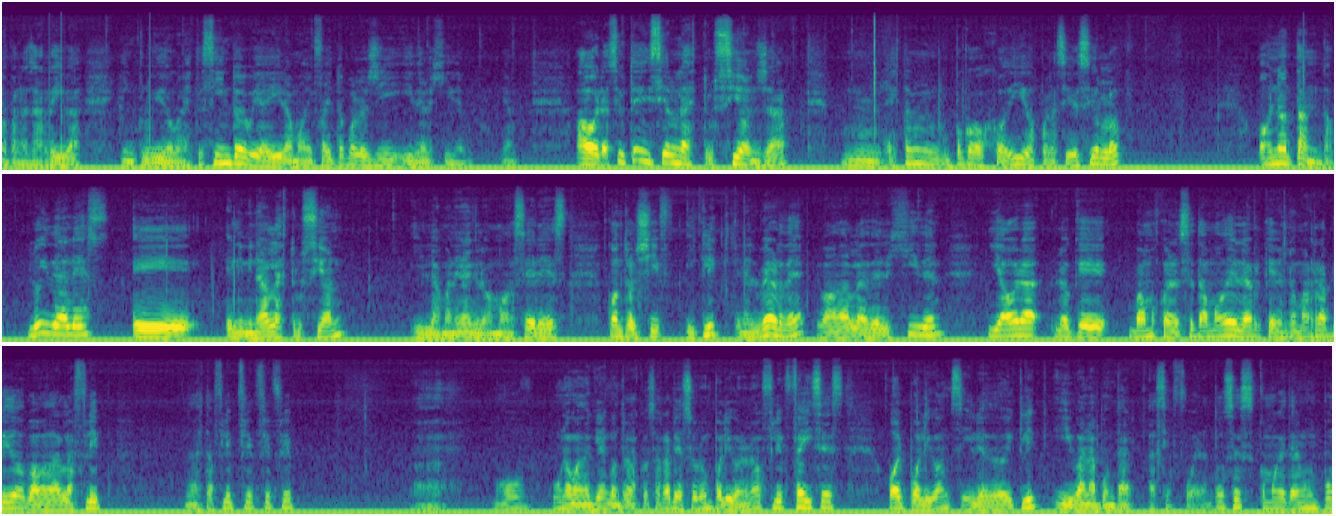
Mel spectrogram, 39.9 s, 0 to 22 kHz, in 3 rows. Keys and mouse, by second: 7.5 alt+click, 20.0 ctrl+shift+click, 27.2-35.6 space, 37.6 alt+click.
